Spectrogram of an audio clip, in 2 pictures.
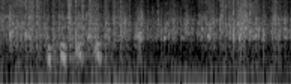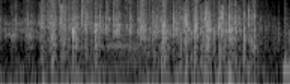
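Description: A cocktail shaker rattles with ice as a vodka martini is shaken, not stirred, at the bar of a James Bond museum. It keeps a fast, steady rhythm for several seconds, a dense clattering that grows slightly louder toward the end, with faint voices in the background.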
